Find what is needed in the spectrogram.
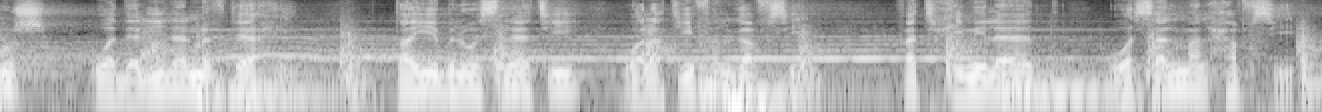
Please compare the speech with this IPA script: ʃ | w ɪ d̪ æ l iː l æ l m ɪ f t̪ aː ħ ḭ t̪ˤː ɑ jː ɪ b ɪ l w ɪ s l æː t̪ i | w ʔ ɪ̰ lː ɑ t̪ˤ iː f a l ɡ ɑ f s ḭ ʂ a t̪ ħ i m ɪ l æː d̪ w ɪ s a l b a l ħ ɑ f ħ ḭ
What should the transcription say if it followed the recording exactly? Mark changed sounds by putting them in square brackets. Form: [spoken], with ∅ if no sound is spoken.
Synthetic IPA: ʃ | w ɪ d̪ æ l iː l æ l m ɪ f t̪ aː ħ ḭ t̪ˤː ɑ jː ɪ b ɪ l w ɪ s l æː t̪ i | w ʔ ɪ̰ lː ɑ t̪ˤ iː f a l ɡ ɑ f s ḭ [f] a t̪ ħ i m ɪ l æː d̪ w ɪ s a l [m] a l ħ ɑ f [s] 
